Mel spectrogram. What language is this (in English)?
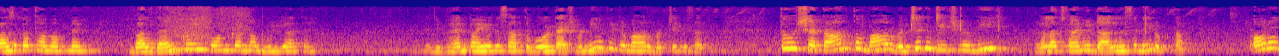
Urdu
